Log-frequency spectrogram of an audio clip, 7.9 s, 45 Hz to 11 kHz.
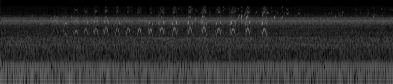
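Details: A Northern royal albatross on 30 March 2023 gives a run of about fourteen short, honking, arched notes, three or so per second, over a steady low rumble of wind.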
